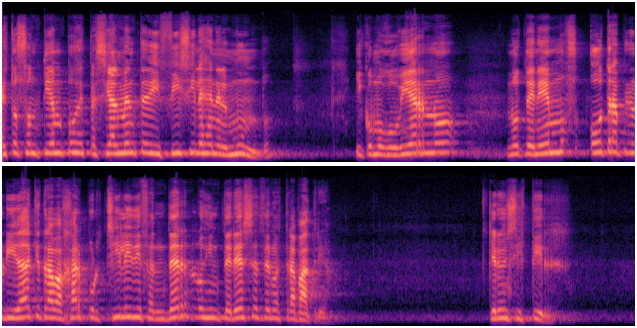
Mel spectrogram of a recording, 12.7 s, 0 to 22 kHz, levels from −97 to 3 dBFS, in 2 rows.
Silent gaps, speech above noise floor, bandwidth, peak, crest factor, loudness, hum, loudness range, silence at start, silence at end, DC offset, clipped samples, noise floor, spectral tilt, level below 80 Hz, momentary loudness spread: none; 41 dB; 16.5 kHz; 0 dBFS; 22 dB; -18 LUFS; none; 6 LU; 0 s; 0.7 s; under 0.1%; under 0.1%; -61 dBFS; -2 dB/octave; -84 dBFS; 13 LU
